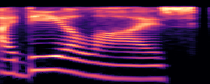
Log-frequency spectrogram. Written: idealize

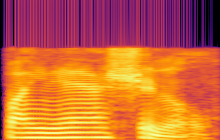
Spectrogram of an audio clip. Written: binational

